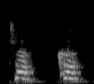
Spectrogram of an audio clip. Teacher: Like they are stopped, like it's stopped because the air is stopped when I say the word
